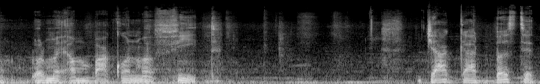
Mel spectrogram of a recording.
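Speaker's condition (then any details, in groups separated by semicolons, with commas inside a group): No condition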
